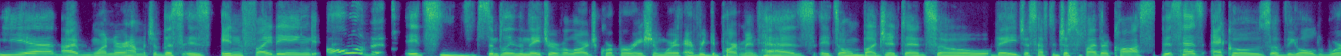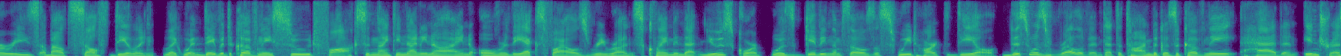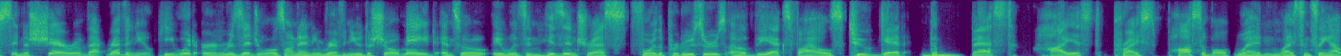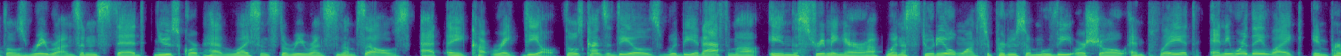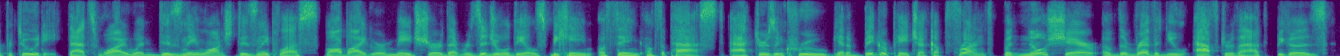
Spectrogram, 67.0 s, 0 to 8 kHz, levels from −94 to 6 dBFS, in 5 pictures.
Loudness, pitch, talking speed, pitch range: -20 LUFS, 130 Hz, 185 wpm, 120-150 Hz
